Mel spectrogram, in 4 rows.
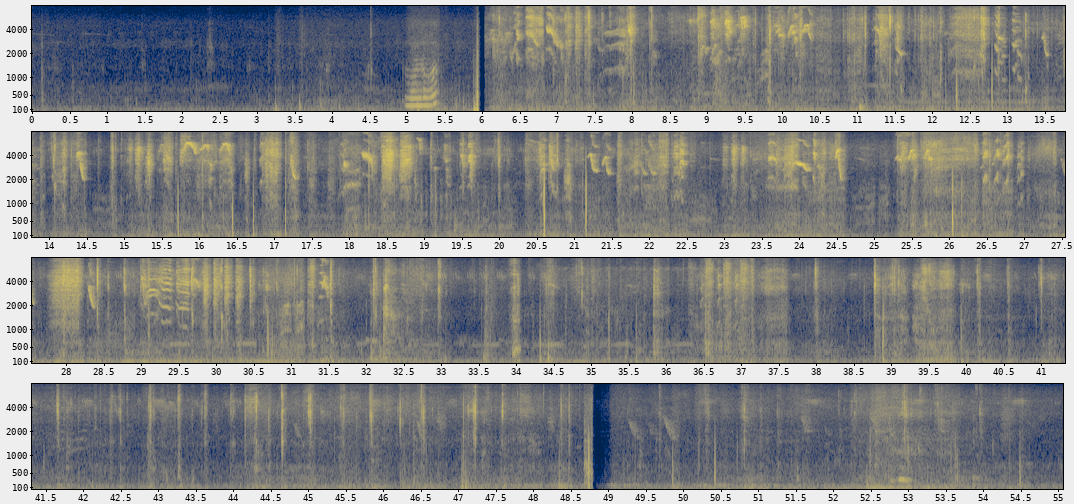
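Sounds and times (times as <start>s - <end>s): wet chewing and lip smacking: 6.0s - 55.0s.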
